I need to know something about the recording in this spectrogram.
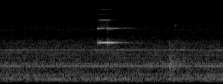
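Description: A device gives a short high beep.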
